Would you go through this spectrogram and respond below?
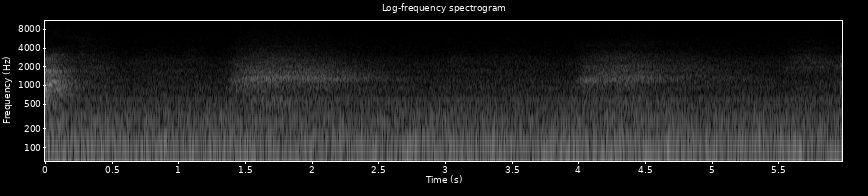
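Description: Slow, deep breathing during a yoga pose: two long airy breaths, each swelling and fading over about two seconds, close and soft against a low steady background hum.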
